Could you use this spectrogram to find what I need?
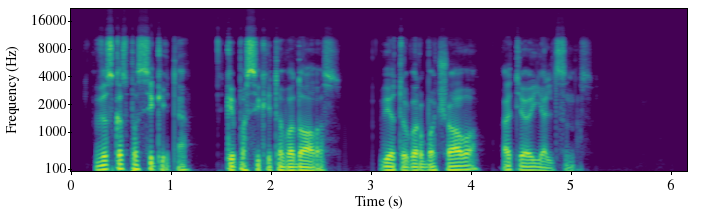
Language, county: Lithuanian, Klaipėda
